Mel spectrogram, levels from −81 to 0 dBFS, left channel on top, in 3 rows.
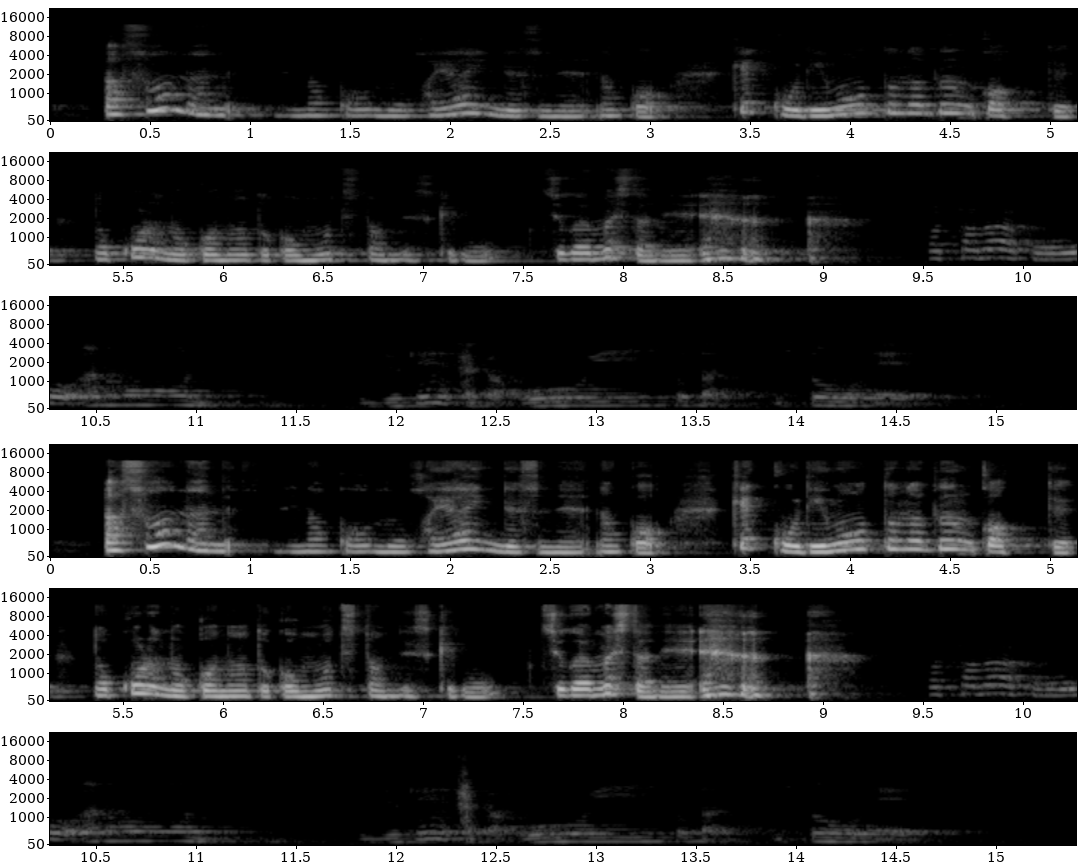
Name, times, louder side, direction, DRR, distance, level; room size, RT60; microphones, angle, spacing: voice 1, 0.3-9.2, right 6 dB, 65° right, 0.3 m, -33 dB
voice 2, 9.5-11.5 11.8-14.6, left 2 dB, 15° left, 2.2 m, -54 dB
14.5 x 8.3 x 2.9 m
head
